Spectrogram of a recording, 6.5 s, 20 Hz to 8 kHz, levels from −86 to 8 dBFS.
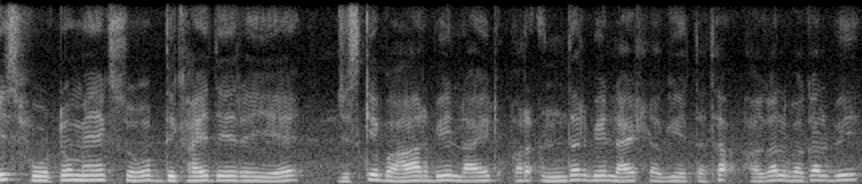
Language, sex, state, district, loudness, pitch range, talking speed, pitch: Hindi, male, Uttarakhand, Uttarkashi, -17 LUFS, 180-205 Hz, 230 wpm, 195 Hz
